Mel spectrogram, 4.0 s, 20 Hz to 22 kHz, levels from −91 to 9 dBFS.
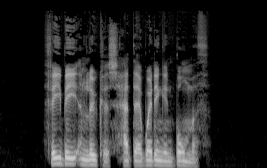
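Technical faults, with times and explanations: Throughout: low-bitrate audio saved at a high bitrate. The speech has nothing above 16.6 kHz and keeps the smeared detail of heavy compression. This points to a first MP3 encode near 65 kbit/s, likely re-saved at a high bitrate, which cannot restore what was lost.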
